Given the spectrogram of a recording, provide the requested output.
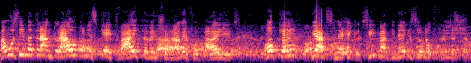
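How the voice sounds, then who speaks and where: Crowd noise runs in the background. The speech moves at a moderate pace. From Switzerland. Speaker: market crier. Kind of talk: market crier sales pitch. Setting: outdoors.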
